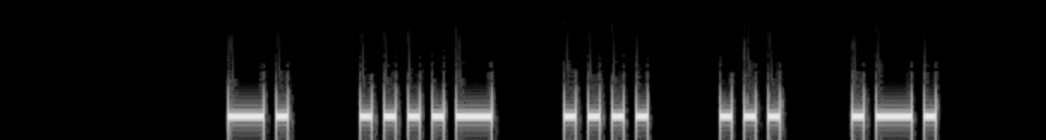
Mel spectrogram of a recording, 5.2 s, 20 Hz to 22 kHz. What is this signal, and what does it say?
Morse code, heard as a keyed tone, about 20 wpm, spaced as for 15 wpm, 700 Hz. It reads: N4HSR
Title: 082 Lesson 14g - Number 2 - Call Signs 20wpm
